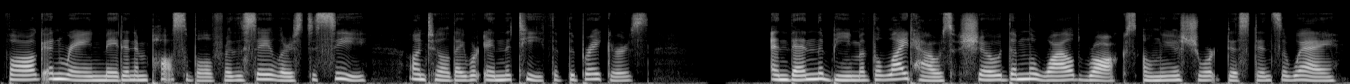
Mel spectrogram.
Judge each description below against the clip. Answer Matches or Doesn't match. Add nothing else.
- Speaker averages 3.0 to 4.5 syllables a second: Matches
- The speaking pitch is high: Matches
